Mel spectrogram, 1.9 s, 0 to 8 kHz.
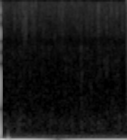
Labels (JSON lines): {"label": "biophony", "recorder": "SoundTrap 300"}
